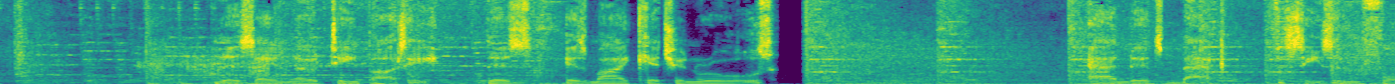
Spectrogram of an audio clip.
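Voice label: Epic voiceover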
